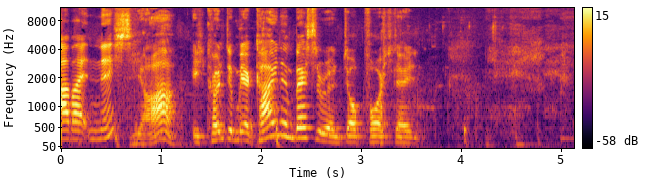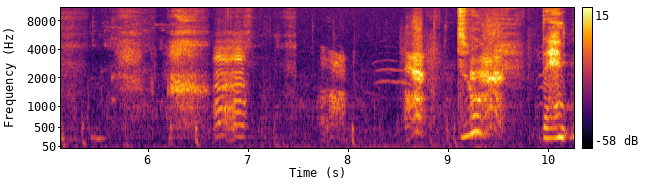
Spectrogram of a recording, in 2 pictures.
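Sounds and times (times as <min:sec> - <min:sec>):
speech: 0:00.0 - 0:04.2, 0:09.1 - 0:10.2
birds screeching in zoo aviary: 0:03.5 - 0:10.2.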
